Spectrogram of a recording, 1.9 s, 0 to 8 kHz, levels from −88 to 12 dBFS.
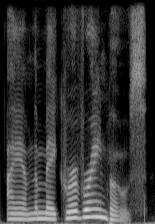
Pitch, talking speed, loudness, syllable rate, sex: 215 Hz, 185 wpm, -16 LUFS, 4.8 syllables/s, female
